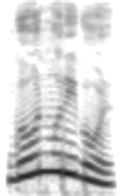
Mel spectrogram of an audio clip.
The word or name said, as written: ಗೋಣ್ಮುರಿಗೊಳ್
